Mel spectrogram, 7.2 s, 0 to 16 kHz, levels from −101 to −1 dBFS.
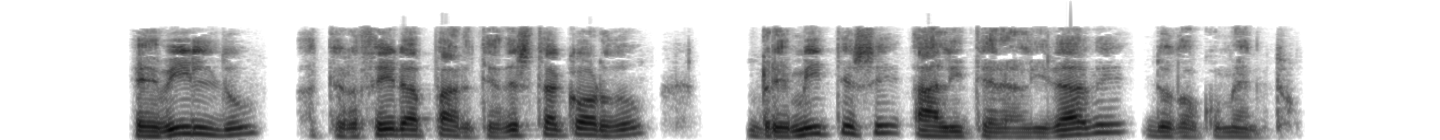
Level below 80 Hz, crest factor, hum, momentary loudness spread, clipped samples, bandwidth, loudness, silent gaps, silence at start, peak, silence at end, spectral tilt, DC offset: -58 dBFS; 16 dB; none; 12 LU; under 0.1%; 8 kHz; -16 LUFS; 1.35-1.49 s, 3.52-3.74 s; 0.7 s; 0 dBFS; 0.75 s; -5.5 dB/octave; under 0.1%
